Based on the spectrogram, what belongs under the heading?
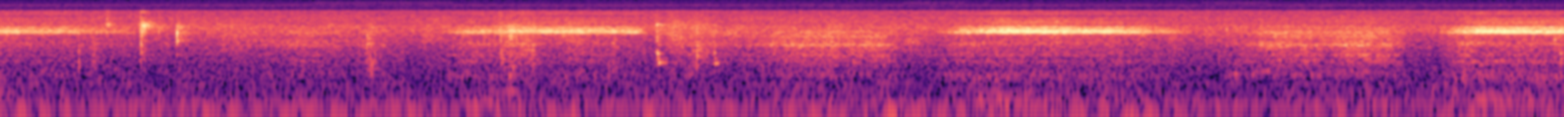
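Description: Soft, hissing snoring breaths recur every few seconds over faint room noise, consistent with light snoring during sleep.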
